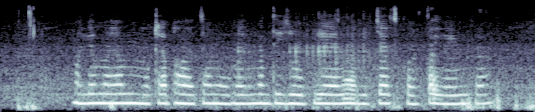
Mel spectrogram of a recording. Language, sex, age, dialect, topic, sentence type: Marathi, female, 18-24, Varhadi, banking, question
